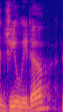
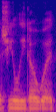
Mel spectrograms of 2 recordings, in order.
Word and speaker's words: Giolito: At the same time, I think Giolito, that's how you pronounce his last name, right? – I believe so. Okay. That's close enough.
